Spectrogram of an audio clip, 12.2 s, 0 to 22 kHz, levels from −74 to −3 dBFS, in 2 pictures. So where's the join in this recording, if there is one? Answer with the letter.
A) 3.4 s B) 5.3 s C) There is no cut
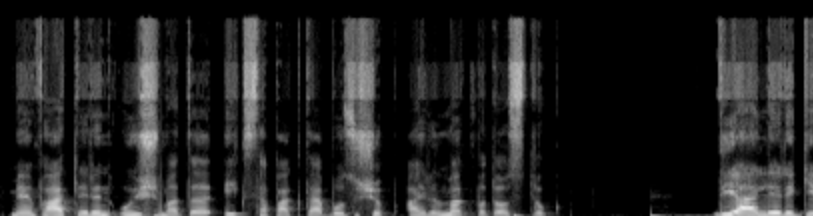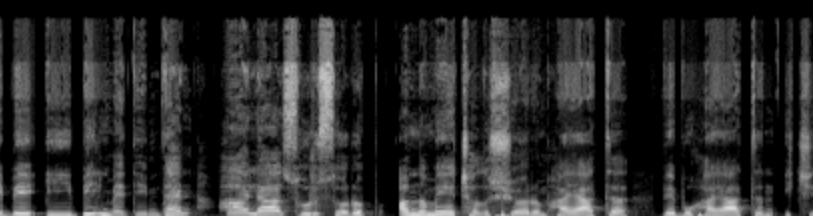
C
